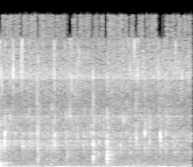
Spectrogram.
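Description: A tadka of mustard seeds, cumin, green chilli and asafoetida sizzles in hot oil with a soft, continuous crackle and occasional light pops, heard up close.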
